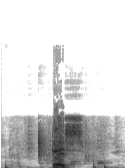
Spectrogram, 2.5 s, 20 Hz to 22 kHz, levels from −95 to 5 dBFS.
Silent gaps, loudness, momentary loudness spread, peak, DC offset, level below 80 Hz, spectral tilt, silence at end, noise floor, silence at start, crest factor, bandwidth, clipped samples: none; -12 LUFS; 24 LU; 0 dBFS; under 0.1%; -46 dBFS; -2.5 dB/octave; 0.35 s; -37 dBFS; 0.1 s; 16 dB; 15 kHz; under 0.1%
